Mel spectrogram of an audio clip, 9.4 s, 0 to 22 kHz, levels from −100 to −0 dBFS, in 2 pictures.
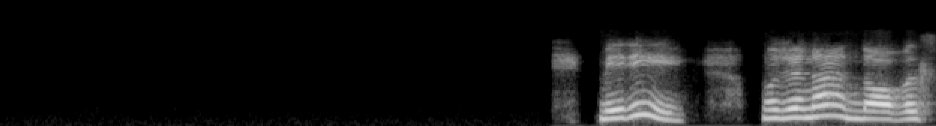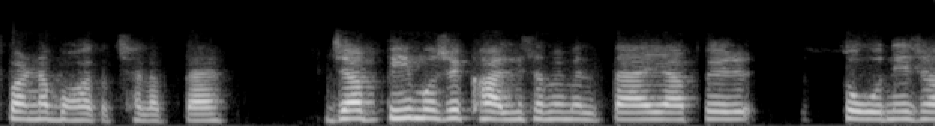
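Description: No technical faults can be heard anywhere in this recording.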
